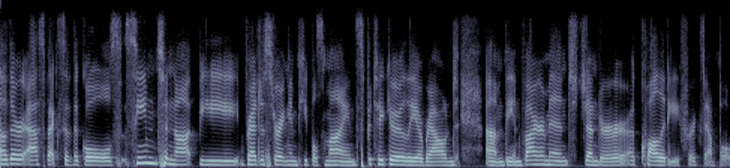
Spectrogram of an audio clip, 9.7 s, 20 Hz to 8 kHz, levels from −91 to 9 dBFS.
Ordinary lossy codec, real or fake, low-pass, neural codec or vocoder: Opus, 64 kbps; real; 7.2 kHz; none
